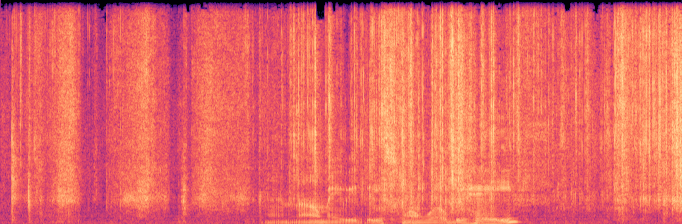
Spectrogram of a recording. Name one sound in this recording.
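Plastic packaging crinkles and rustles under hands.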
